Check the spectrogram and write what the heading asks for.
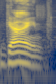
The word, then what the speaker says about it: Gyne: the is it soft is it a soft G it's a hard G so it's a gy wow okay well that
